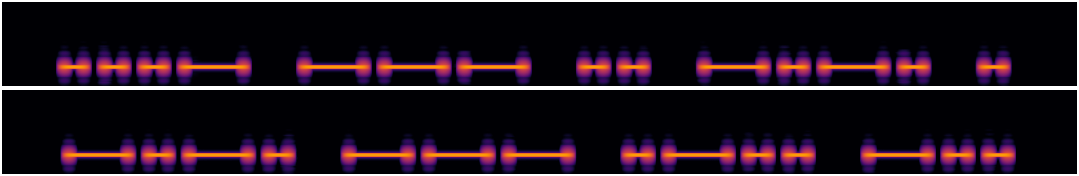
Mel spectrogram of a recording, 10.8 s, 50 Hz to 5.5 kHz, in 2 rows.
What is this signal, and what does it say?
Morse code, heard as a keyed tone, about 12 wpm, 650 Hz. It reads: VOICE COLD
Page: Engelske ord 12 wpm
